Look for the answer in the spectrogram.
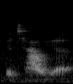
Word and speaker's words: Italia: I know that Italy is not pronounced Italy in Italy. – Mm-hmm. – But I'm not going to say Italia out loud.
